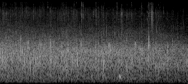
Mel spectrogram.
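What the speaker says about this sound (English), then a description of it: "You can applaud any of this." An audience at a congressional luncheon applauds, a dense, steady wash of many hands clapping that holds at an even loudness for the whole moment, with no one speaking over it.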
